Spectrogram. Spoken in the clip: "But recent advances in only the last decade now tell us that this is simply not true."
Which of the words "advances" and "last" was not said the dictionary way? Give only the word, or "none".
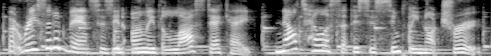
none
